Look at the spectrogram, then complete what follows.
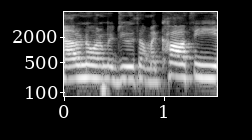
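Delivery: put-on crying, tearful pleading voice. Retelling a client giving up coffee: imitating someone crying. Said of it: "literally was crying".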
